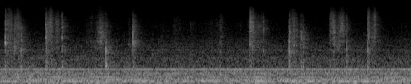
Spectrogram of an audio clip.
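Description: A deck of tarot cards shuffled in the hands: a run of quick, irregular card snaps, about a dozen, over a steady low hum.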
